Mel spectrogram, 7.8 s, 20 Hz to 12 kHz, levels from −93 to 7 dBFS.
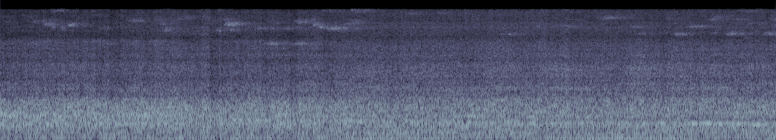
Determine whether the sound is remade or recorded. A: recorded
